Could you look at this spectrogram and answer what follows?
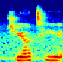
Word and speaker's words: Jyoti: GOT is spelled JYOTI, and it is a Sanskrit word for light.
